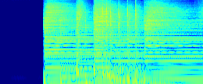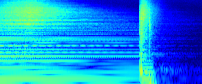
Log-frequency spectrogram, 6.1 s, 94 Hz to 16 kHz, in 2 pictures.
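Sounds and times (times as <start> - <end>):
pop rock ending: 0.7 - 5.5.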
